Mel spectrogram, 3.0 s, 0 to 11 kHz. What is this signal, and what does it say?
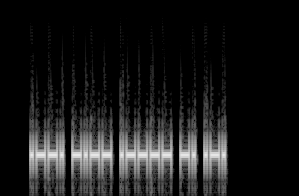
Morse code, heard as a keyed tone, about 39 wpm, 700 Hz. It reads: PY1NR
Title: DXCC-100 Call Signs - 5 Characters - 40wpm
